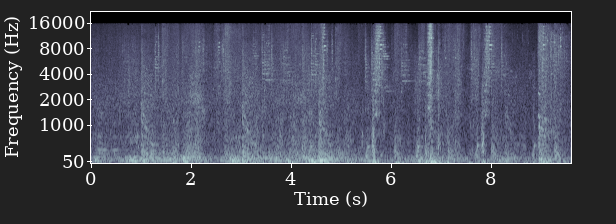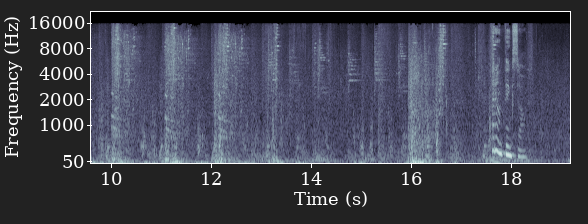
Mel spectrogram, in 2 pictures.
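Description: Game characters' weapons clash repeatedly.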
